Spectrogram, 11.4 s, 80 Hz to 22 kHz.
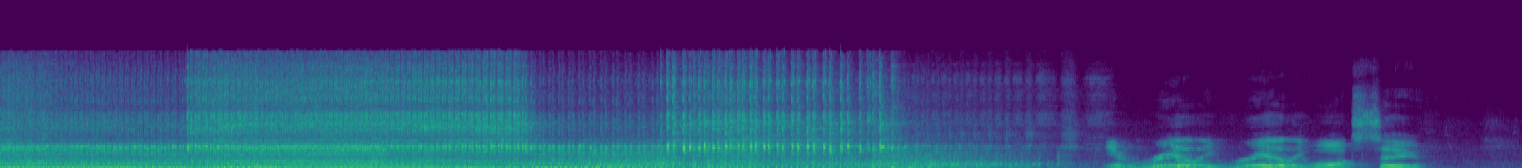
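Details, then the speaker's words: Lincoln Ranger 8 welder generator, Kohler Command CH20 V-twin, owner suspects junk in the fuel system that may purge out: catches and runs roughly for several seconds, then sags and dies. "I think it's got a bunch of junk in there like a bunch of junk and if we can get that junk to where it'll kind of purge itself out of there we may be all right"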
